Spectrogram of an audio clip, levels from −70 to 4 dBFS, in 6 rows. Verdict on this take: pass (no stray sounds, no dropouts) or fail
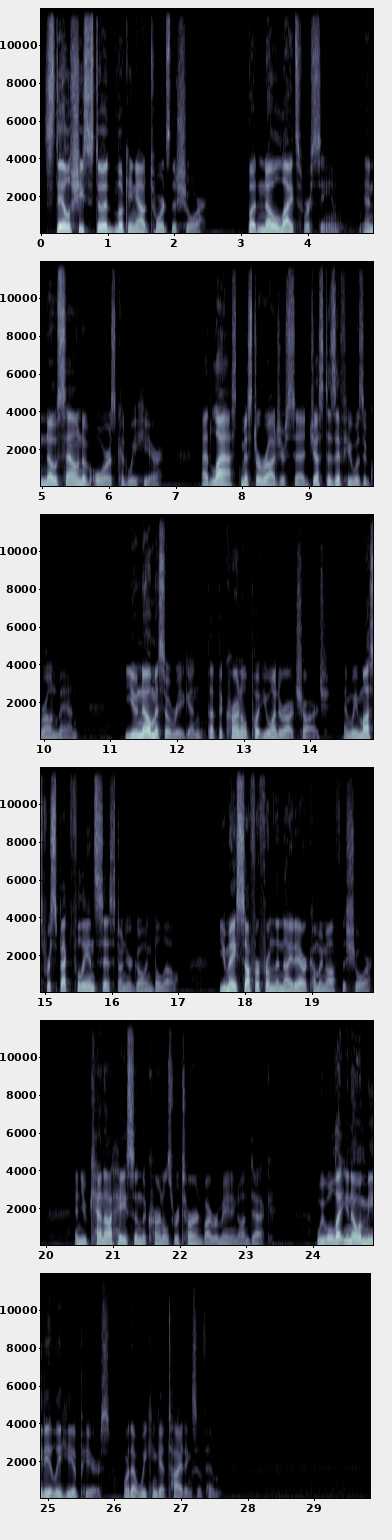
pass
